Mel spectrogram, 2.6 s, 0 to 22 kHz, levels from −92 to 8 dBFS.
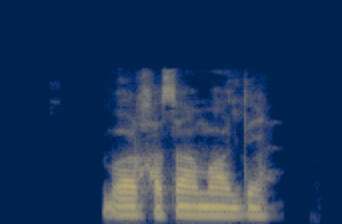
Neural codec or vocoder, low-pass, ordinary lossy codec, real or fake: autoencoder, 48 kHz, 128 numbers a frame, DAC-VAE, trained on Japanese speech; 7.2 kHz; MP3, 48 kbps; fake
